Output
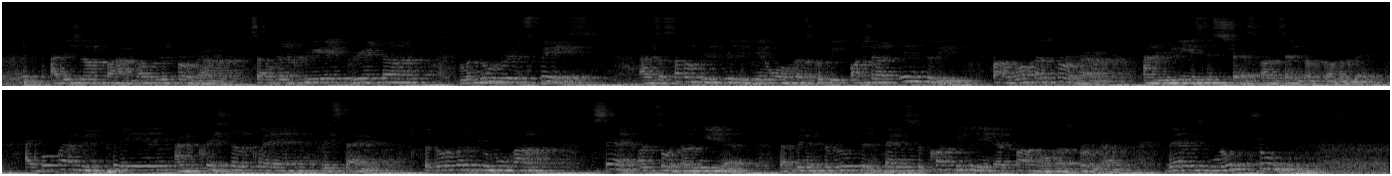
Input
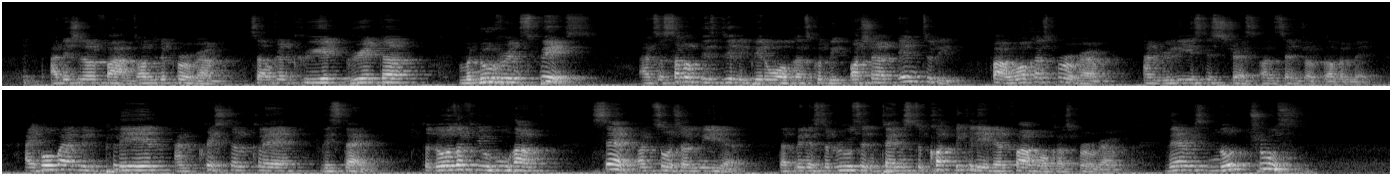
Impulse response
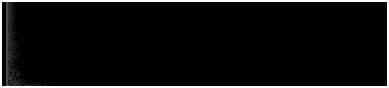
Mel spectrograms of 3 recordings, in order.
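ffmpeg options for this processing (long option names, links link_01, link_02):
-filter_complex "[0:a]areverse,acompressor=threshold=-31dB:ratio=12,areverse,flanger=delay=17:depth=6:speed=0.23,acrossover=split=180[link_01][link_02];[link_02]acompressor=threshold=-50dB:ratio=6[link_03];[link_01][link_03]amix=inputs=2:normalize=0,aecho=1:1:90:0.398,volume=8dB"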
